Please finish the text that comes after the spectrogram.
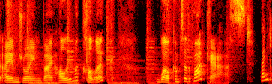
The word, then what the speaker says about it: McCulloch: And on this episode, I am joined by Holly McCullik. Welcome to the podcast. Thank you very much. And also well pronounced for my last name. You did that really well.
